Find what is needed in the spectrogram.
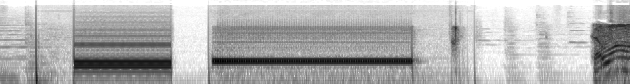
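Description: Telephone line sounds of a call being placed. A click is followed by about a second of steady dialing tones, then a single two-second ringback tone and a brief click as the line picks up.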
